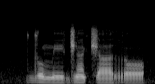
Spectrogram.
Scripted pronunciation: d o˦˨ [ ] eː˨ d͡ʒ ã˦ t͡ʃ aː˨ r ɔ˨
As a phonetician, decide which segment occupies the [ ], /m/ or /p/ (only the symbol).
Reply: m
